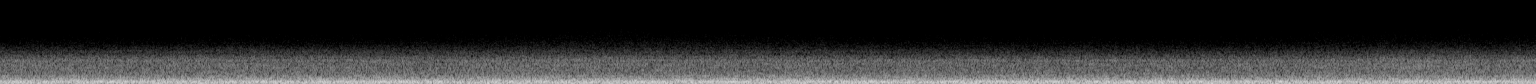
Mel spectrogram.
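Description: A car drives steadily along a highway with a low road rumble.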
